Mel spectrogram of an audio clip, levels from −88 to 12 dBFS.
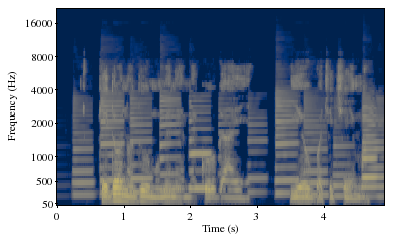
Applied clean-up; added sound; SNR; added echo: classical method spectral subtraction.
